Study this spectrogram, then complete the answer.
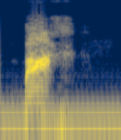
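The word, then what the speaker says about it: Bach: for the famous composer Bak is pronounced in German the CH there at the end all right that that's uh it's more of a guttural sound okay but it basically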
